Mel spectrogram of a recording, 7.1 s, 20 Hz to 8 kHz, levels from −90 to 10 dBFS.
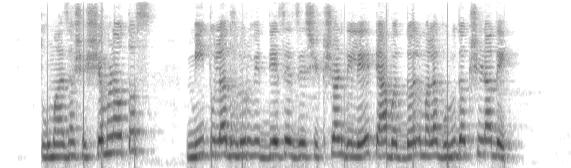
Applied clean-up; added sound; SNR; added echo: none; none; none; none.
